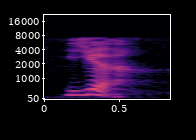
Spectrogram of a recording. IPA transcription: ə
